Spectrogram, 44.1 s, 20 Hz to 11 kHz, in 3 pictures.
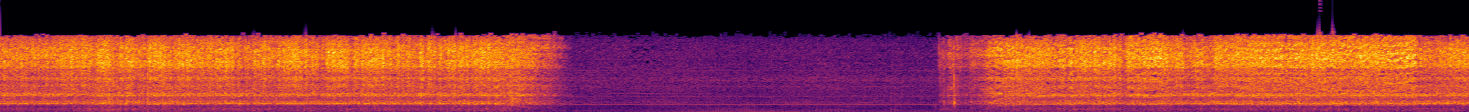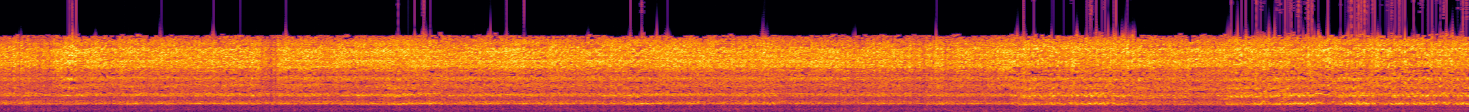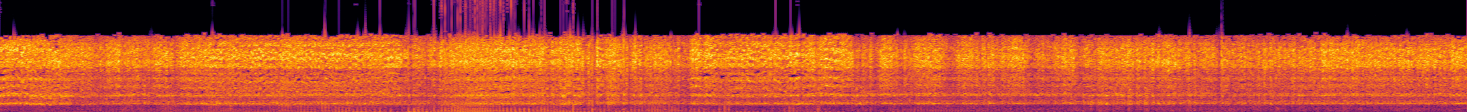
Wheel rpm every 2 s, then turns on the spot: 230, 230, 160, 0, 10, 190, 220, 220, 230, 220, 230, 230, 220, 200, 200, 220, 210, 210, 220, 230, 230, 240.
none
